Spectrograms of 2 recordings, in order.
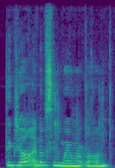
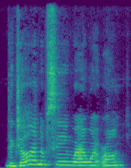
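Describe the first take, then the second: First: Asked through a laugh; laughing question to chat. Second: Said in the usual way. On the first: Real, not acted. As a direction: laugh at your own blunder while asking. Laughs at own mistake. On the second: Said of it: "I'm pissed".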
